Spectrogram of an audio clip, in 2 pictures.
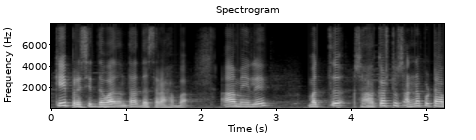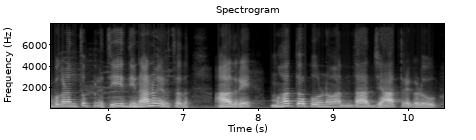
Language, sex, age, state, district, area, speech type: Kannada, female, 60+, Karnataka, Koppal, rural, spontaneous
